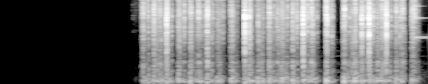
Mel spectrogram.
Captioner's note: typing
